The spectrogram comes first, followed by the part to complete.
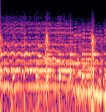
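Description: Qawwali music: a harmonium holding steady chords with a hand-drum stroke about once a second.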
